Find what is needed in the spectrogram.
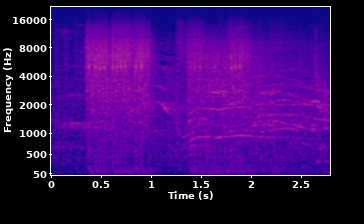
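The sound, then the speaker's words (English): Gunfire from a gun fired during a chase scene in a film comes as two dense bursts of rapid, crackling shots, split by a brief pause. The whole passage is quiet. “Now, when Jack is chasing him, he starts firing the gun to scare everyone.”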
